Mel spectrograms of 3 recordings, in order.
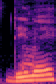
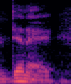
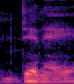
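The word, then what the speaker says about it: Diné: So just a real quick, when referring to Navajo people, should I call them Navajo or Dine? Depending on what language you speak, most people butcher Dine and say Dine.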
